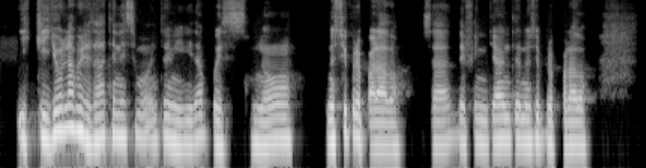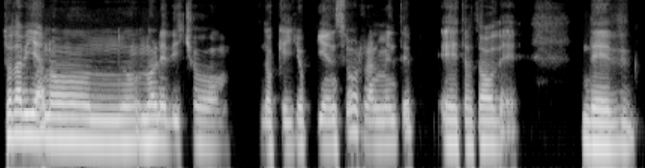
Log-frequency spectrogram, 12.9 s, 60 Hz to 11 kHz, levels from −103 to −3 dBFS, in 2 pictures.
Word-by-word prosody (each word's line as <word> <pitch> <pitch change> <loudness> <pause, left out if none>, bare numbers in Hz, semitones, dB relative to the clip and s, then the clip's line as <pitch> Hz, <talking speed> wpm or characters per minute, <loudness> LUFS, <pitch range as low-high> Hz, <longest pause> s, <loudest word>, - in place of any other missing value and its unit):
y 150 -1 -3
que 155 -3 +3
yo 180 +4 +5
la 210 +1 +4
verdad 155 -2 +3
en 160 - +2
este 155 +1 -3
momento 155 0 -4
de 140 - +2
mi 130 -1 +1
vida, 140 +4 -2
pues 130 -4 -5
no 140 +2 0 0.3
no 140 - +2
estoy 160 +7 -2
preparado. 125 -6 +1
O 120 - -15
sea, 130 +1 -4
definitivamente 140 0 -1
no 140 - +1
estoy 140 +1 0
preparado. 130 -1 -1 0.6
Todavía 165 0 +5
no 145 -1 +4
no 135 0 +2 0.2
no 140 - +5
le 140 - +2
he - - -1
dicho 135 - -8 0.6
lo 125 -2 -4
que 125 -1 -5
yo 130 - -3
pienso 135 +7 -2
realmente. 135 -1 -4 0.2
He 135 -2 +1
tratado 130 0 0
de - - -8 0.6
de 125 -1 +3
135 Hz, 175 wpm, -24 LUFS, 130-150 Hz, 0.6 s, yo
